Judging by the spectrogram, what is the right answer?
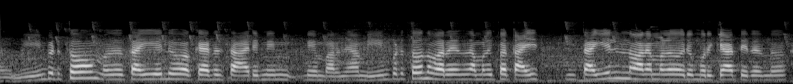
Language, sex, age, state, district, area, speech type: Malayalam, female, 60+, Kerala, Alappuzha, rural, spontaneous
